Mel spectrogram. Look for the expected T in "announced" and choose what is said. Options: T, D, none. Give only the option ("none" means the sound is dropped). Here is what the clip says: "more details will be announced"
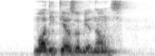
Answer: none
